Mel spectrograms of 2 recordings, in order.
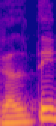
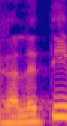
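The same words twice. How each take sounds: First: 'गलती' with an ordinary hard g; बिना नुक़्ते का उच्चारण. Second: 'गलती' with Urdu throaty ghain at the start; Urdu तलफ़ुज़. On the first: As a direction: say 'गलती' as galti, no throaty ghain. ('गलती' में सादा ग, बिना नुक़्ते) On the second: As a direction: say 'गलती' as ghalti, not with a hard g. ('गलती' का ग नुक़्ते वाला, ग़लती) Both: Shown as a demonstration. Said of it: "मैं गलती नहीं बोलता हूँ".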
